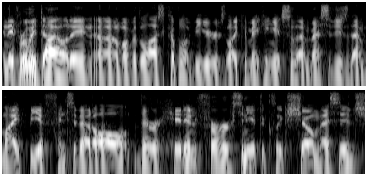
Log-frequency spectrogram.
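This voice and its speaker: Very deep and low, a man's voice races along at a very fast pace in a monotone, flat delivery with hardly any pauses. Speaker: gamer vlogger. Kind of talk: unscripted commentary vlog. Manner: casual, filler-heavy.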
